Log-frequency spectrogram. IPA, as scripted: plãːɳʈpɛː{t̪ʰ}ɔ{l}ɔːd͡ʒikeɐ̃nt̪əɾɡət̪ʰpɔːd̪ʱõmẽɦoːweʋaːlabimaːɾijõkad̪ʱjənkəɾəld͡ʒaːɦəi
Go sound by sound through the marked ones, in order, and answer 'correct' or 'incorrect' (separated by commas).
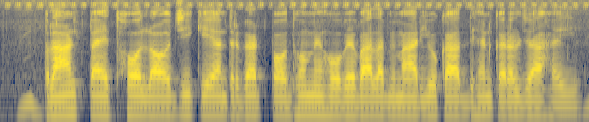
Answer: correct, correct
